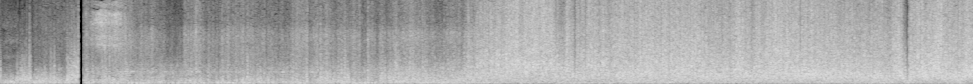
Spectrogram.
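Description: Wide-body jet airliner's engines at takeoff power as it lifts off and climbs away, a steady rushing roar that grows louder and brighter about halfway through. Wind buffets the microphone, and the sound breaks off briefly under a second in.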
